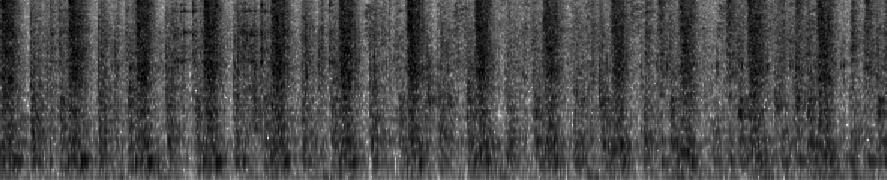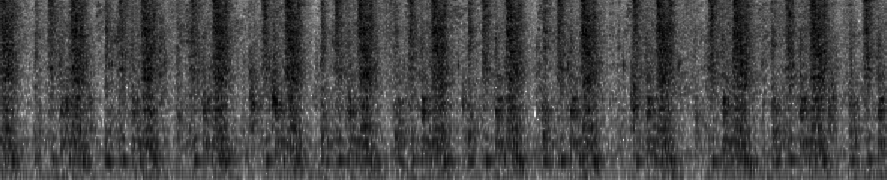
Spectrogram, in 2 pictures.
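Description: Old stationary engine with a large flywheel running steadily under load, driving a flat belt to a wood saw. A regular loud beat, about four to five strokes a second, over a steady hum, echoing in a small shed.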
